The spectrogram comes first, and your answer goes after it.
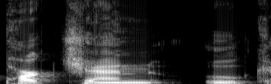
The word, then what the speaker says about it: Park Chan-wook: Yeah, Decision to Leave was the Park Chan-wook, I think is the way you pronounce his name.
